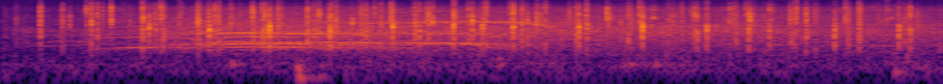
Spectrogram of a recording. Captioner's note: audience applauding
